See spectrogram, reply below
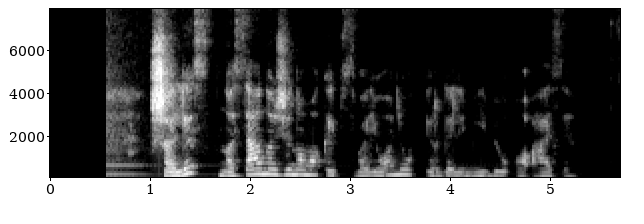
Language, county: Lithuanian, Klaipėda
